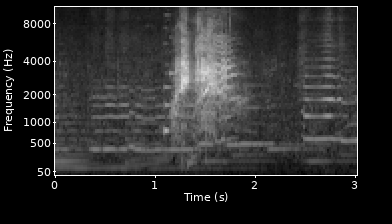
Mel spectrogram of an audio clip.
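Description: Cats meow and yowl insistently in a video game (Genshin Impact), one cry rising into a loud, strained caterwaul before trailing off into softer meows.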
